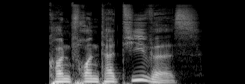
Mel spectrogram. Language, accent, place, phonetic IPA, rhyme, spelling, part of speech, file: German, Germany, Berlin, [kɔnfʁɔntaˈtiːvəs], -iːvəs, konfrontatives, adjective, De-konfrontatives.ogg
- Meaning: strong/mixed nominative/accusative neuter singular of konfrontativ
